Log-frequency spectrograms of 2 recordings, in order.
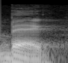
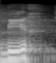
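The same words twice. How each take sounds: First: The vowel sounds closer to an e. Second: The vowel sounds like a Spanish i. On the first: The speaker calls it right. "sino big" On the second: The speaker calls it wrong. "no es big"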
